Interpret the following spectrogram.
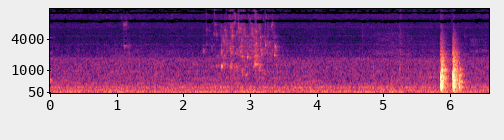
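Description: Almond milk poured from a glass measuring cup into a saucepan, a faint steady trickle. Near the end there is one short, sharp knock.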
